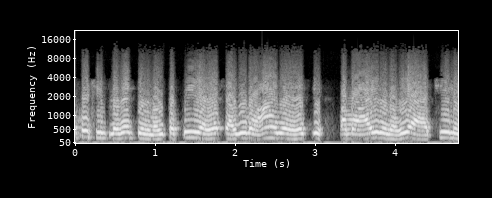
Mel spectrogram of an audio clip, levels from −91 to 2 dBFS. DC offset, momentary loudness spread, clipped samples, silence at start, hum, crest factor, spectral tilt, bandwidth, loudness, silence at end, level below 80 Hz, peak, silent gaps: under 0.1%; 3 LU; under 0.1%; 0 s; none; 8 dB; -5.5 dB/octave; 11 kHz; -8 LUFS; 0 s; -36 dBFS; 0 dBFS; none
